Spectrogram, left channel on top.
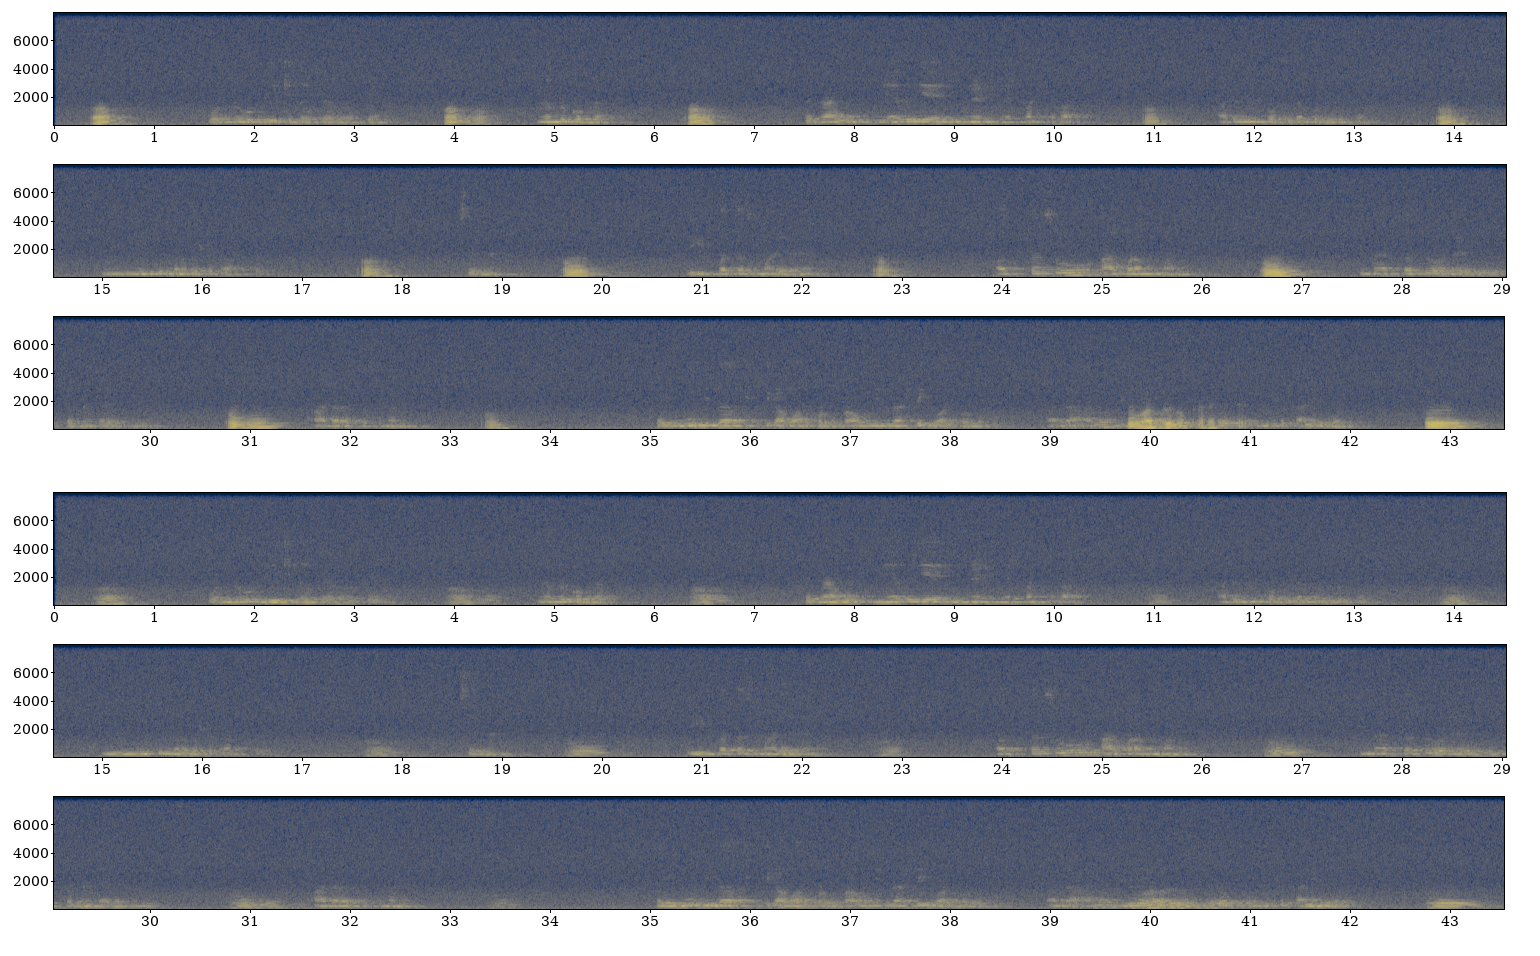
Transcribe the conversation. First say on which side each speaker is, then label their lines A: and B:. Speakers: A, on the left (about 50°); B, on the left (about 85°).
A: ಹಾ
B: ಒಂದು ಮಿಲ್ಕ್ ಇಂದ ಉಪಯೋಗ ಆಗುತ್ತೆ.
A: ಹ್ಮ ಹಾ
B: ಇನ್ನೊಂದು ಗೊಬ್ಬರ.
A: ಹಾ
B: ಸರಿ ನಾವು ಮೇವಿಗೆ ಇನ್ ಇನ್ವೆಸ್ಟ್ ಮಾಡ್ತರಲ್ಲ.
A: ಹಾ
B: ಅದು ನಿಮಗ್ ಗೊಬ್ಬರದಲ್ಲಿ ಬಂದ್ಬಿಡುತ್ತೆ
A: ಹ್ಮ
B: ನೀವು ಮಿಲ್ಕನ್ ಬರೋದಷ್ಟು ಪ್ರಾಫಿಟ್
A: ಹಾ
B: ಸರ್ನಾ
A: ಹ
B: ಈಗ ಇಪ್ಪತ್ತಸು ಮಾಡಿರ
A: ಹಾ
B: ಹತ್ತಸು ಹಾಲ್ ಕೊಡಂಗ್ ಮಾಡಿ
A: ಹಾ
B: ಇನ್ನು ಹತ್ತುಸು ಅಂದ್ರೆ ಪ್ರೆಗ್ನೆಂಟ್ ಆಗಿರುತ್ ನೋಡಿ
A: ಹ್ಮ
B: ಆ ತರ ತ ಸು ಮಾಡಿ
A: ಹಾ
B: ಇವನ ಇಲ್ಲ ಅಷ್ಟೊತ್ತಿಗೆ ಅವು ಹಾಲ್ ಕೊಡ್ಬೇಕು ಅವ್ನ ಇಲ್ಲ ಅಷ್ಟೊಗೆ ಇವ ಹಾಲ್ಕೊಡ್ಬೇಕು ಅಂದ್ರೆ ಹಾಲು ನಿಲ್ಲೇಬಾರ್ದು
A: ಅದನು
B: ಒಂದ್
A: ಕರೆಕ್ಟ್
B: ದಿಸ್ಲು ಒಂದಸ್ಲು ಖಾಲಿ ಇರಬಾರ್ದು
A: ಹ್ಮ್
